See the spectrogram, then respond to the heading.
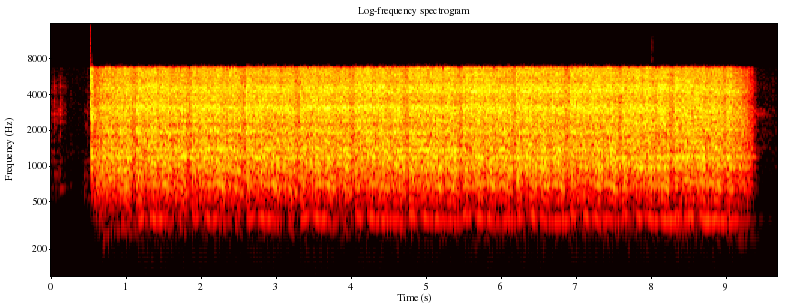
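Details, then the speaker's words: VAZ 2110 petrol engine, first start after capital overhaul: starter cranks at an even pace about nine seconds without catching; no spark, crankshaft position sensor found broken and replaced, after which it started. "Так, что-то не заводится. Сейчас проверим там бензин, искру. Посмотрим, что там, из-за чего."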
